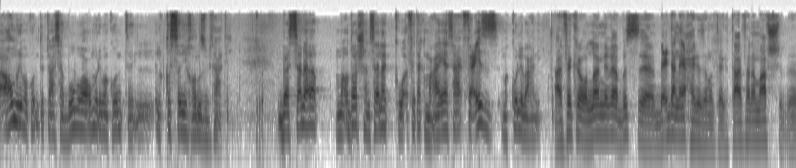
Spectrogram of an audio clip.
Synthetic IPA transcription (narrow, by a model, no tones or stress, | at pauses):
ʕomɾimækont̪be̥t̪aːʕsæbːuːbæweʕomɾimækont̪elelqesˤːɑd̪iːxɑːles̬ˤbet̪a̰ʕt̪i̥ | bæsːʔænæ | mæʔɑʔd̪ɑɾˤʃʔænsælækwæʔfet̪ækmaʕaːjæsaʕfæʕezːmækolːbaʕaniʕalæfekɾæwɑlˤːɑːmeɣæʔbosːbeʕiːd̪ʔanʔæːjħaːɡæzæjmæont̪ækont̪aʕɾefʔænæmæʕafʃ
